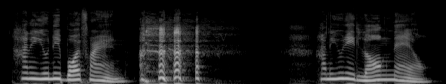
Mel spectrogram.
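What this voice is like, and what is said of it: Put-on Thai accent. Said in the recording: “do the Thai accent. Do the fucking accent. ... You asked for all the accents.”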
